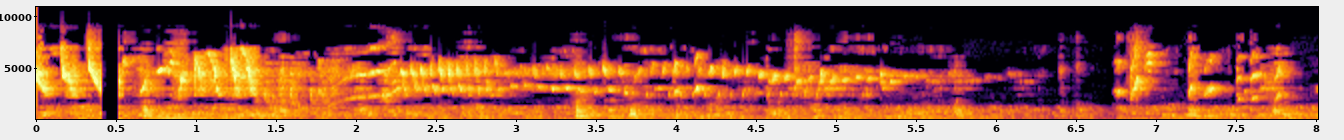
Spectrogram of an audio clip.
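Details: A captive male European goldfinch, which sings all day until dark, sings a rapid, high, liquid twitter of tinkling trills and scratchy notes, over a faint murmur of background noise.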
